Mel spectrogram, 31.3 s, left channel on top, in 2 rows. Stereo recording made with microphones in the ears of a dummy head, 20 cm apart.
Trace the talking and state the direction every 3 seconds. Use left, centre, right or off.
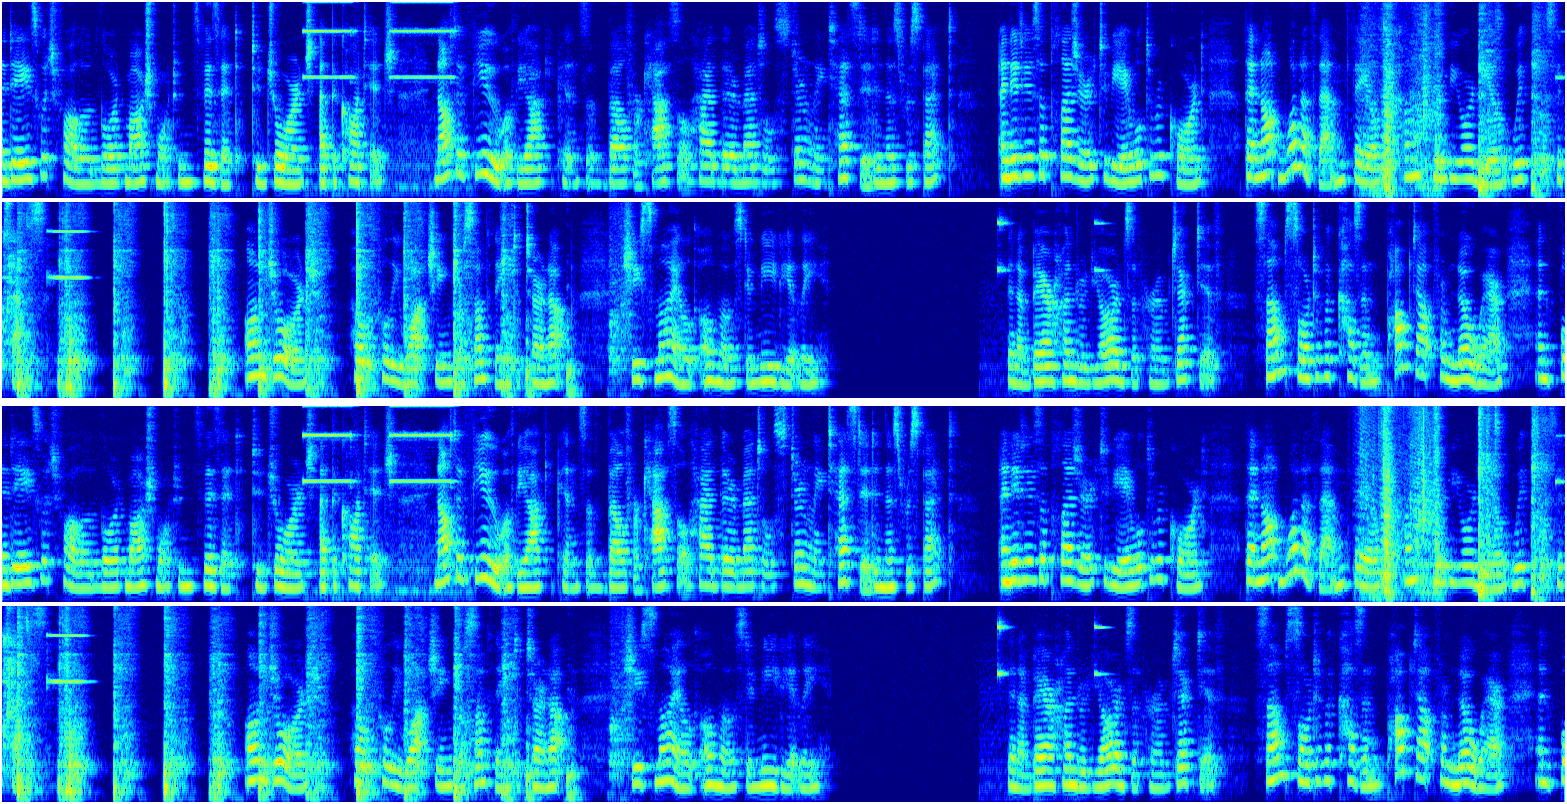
left, centre, right, left, left, left, left, left, left, left, left.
